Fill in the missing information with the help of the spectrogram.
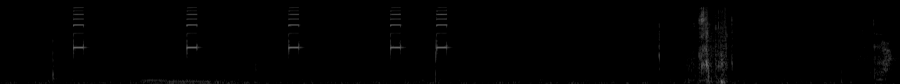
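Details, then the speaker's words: Chemotherapy infusion pump alarm at end of final FOLFOX round, stage 3 rectal cancer patient with ileostomy: five short high beeps about a second apart in a quiet room, then rustling. "अगले दिन मेरा chemo pump alarm चला गया पिछली बार मुझे बताने के लिए बंद किया गया।"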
